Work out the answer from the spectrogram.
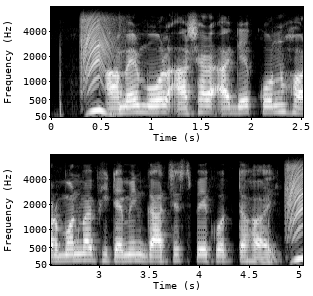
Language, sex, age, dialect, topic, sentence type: Bengali, male, 25-30, Northern/Varendri, agriculture, question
